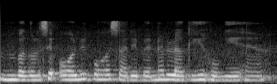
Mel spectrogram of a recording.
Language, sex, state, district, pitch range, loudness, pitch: Hindi, female, Himachal Pradesh, Shimla, 200-220 Hz, -14 LUFS, 210 Hz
